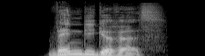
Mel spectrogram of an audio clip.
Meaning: strong/mixed nominative/accusative neuter singular comparative degree of wendig
- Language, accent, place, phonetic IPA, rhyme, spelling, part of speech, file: German, Germany, Berlin, [ˈvɛndɪɡəʁəs], -ɛndɪɡəʁəs, wendigeres, adjective, De-wendigeres.ogg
